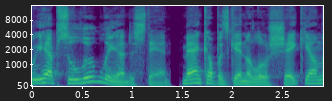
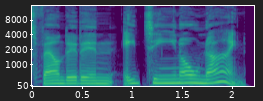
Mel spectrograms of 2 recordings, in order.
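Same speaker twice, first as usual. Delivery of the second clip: usual speaking voice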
